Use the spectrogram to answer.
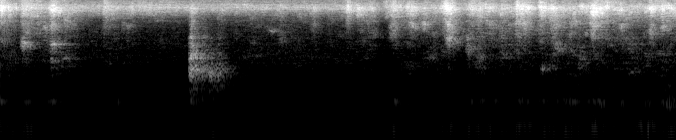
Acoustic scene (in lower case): restroom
